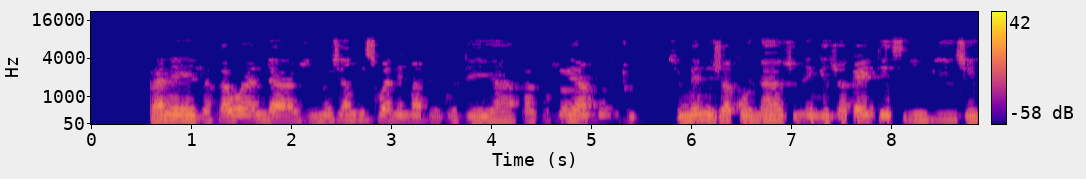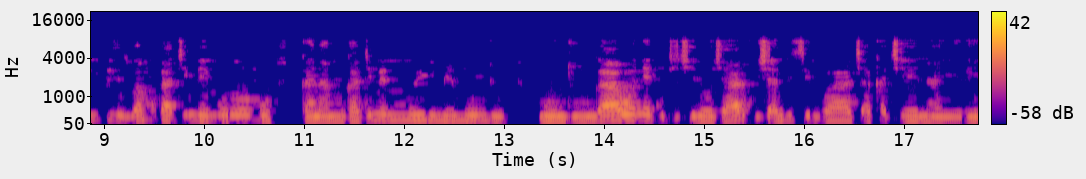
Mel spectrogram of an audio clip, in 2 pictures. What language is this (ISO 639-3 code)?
ndc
